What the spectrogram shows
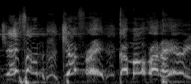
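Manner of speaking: very high, terrible put-on Indian accent. Quoting his mom calling jason and jeffrey over, in a terrible indian accent. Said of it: "That's my terrible Indian accent".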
